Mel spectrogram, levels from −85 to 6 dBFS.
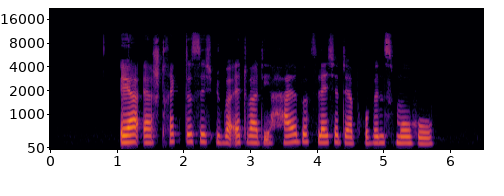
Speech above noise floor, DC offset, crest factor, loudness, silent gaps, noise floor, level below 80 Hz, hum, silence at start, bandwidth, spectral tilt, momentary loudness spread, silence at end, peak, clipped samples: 50 dB; under 0.1%; 20 dB; -29 LUFS; none; -78 dBFS; -82 dBFS; none; 1.05 s; 11 kHz; -5 dB/octave; 11 LU; 0.75 s; -10 dBFS; under 0.1%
